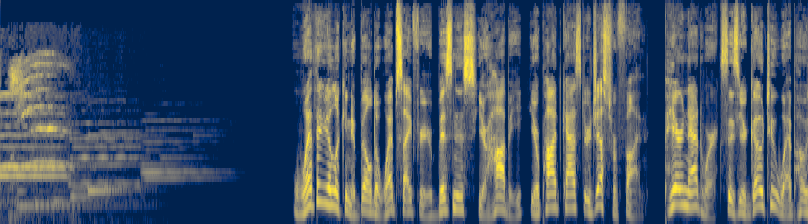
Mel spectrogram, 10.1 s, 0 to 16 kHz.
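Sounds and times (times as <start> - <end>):
cat meowing: 0.0 - 1.0
speech: 3.7 - 10.0.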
